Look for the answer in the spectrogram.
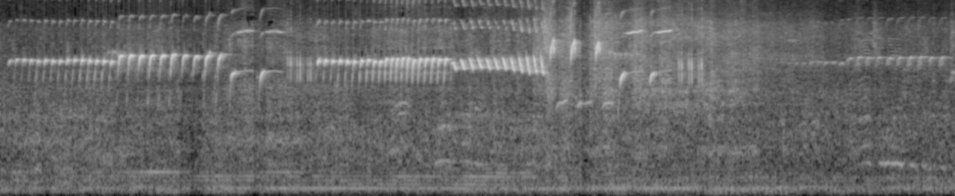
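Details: Canary song: repeated high pulsing trills in long phrases, a burst of rapid notes near the middle, then quieter chips and a short whistled phrase over low background hum.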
